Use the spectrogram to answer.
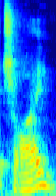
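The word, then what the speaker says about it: Qi: as it's known essay it's pronounced chi but when you see it written in the literature it'll be q-i and q-i is actually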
